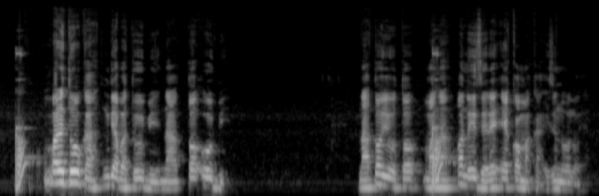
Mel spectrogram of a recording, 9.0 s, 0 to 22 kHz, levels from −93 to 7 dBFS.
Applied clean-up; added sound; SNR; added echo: none; Chink, clink; 6 dB; none.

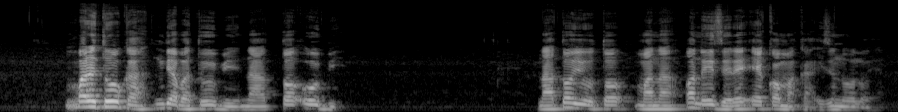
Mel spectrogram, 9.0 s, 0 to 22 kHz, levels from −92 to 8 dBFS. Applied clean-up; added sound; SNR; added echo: none; none; none; none.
